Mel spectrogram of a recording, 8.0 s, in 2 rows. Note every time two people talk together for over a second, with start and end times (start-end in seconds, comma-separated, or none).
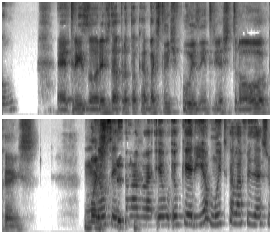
none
